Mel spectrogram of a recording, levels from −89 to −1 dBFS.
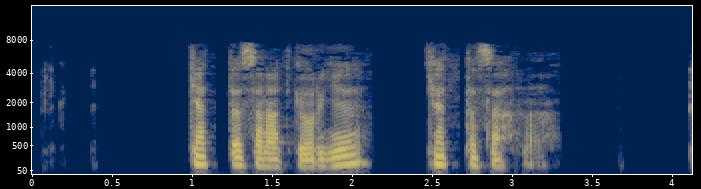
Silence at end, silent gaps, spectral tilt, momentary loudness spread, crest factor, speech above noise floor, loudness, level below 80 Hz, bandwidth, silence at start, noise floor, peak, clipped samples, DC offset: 0.85 s; 2.13-2.44 s; -5 dB/octave; 18 LU; 22 dB; over 70 dB; -21 LUFS; -60 dBFS; 8 kHz; 1 s; under -90 dBFS; -2 dBFS; under 0.1%; under 0.1%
